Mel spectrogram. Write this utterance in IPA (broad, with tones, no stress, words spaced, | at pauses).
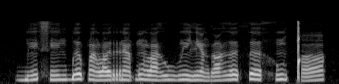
ɡ͡bẽ˩˥ sẽ˩˧ ɡ͡bɜ˧˥˧pã˧˩lˠɜ˩˧ rã˧˩ɓũ˧˥˧ lˠa˧˩ɣu˧˩βẽ˥˨lʲɑ̃˧˩ ɡɑ˩˧ɣɜ˧˥˧ θɜ˥˨ hũ˧˥˧ ǃɑ̃˩˥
